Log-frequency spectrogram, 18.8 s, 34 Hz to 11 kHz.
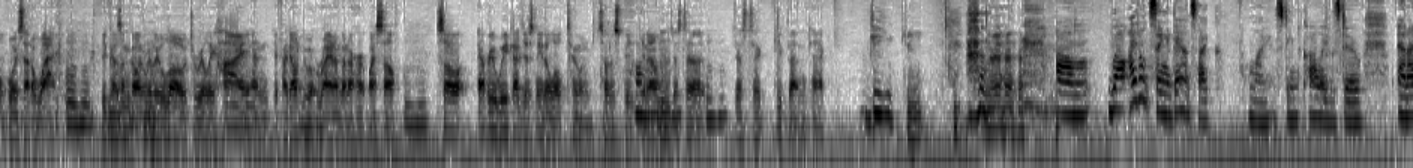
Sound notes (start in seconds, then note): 12.6 laughter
